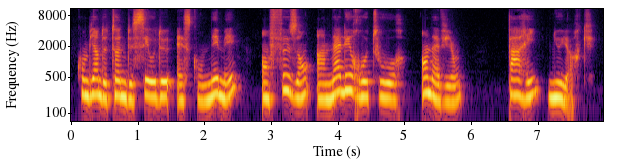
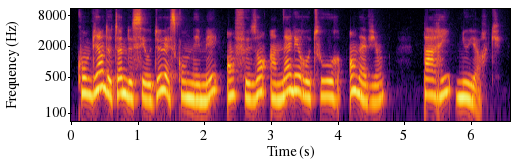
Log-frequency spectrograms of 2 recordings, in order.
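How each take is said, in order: First: It is said at a slower pace. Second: It is said at a quicker pace.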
